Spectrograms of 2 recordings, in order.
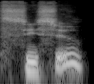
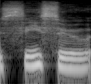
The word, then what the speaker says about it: sisu: she'll talk about her journey into and with cisu which will include her running a a 1500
